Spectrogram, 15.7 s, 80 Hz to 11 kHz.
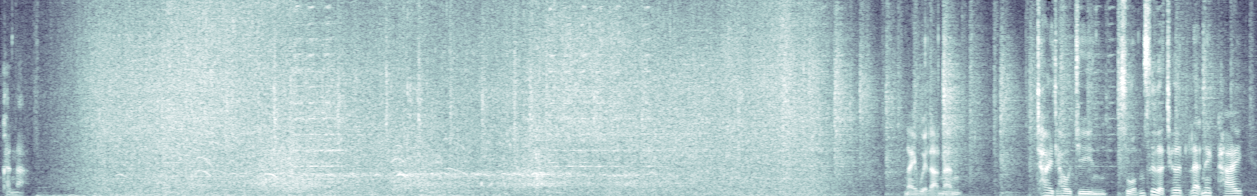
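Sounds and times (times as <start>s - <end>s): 
speech: 0.0s - 0.5s, 11.3s - 12.2s, 13.0s - 15.7s
strong wind over the Indian Ocean: 0.5s - 11.1s
rough Indian Ocean waves roaring and tossing a passenger ship: 0.5s - 12.1s.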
